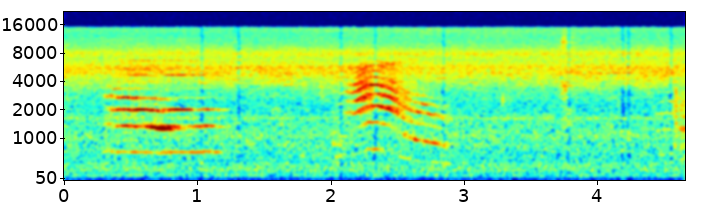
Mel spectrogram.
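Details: A domestic cat, an indoor mixed-breed, about twelve years old, resembling a Maine Coon: a short steady tonal meow, then a second rising-and-falling meow a second later, over faint room noise.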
